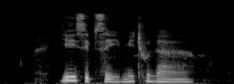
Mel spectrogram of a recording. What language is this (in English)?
Thai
